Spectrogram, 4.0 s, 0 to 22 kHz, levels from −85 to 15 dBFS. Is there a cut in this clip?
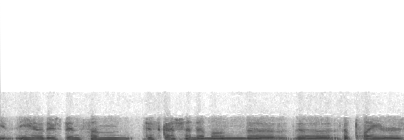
no; 0 cuts

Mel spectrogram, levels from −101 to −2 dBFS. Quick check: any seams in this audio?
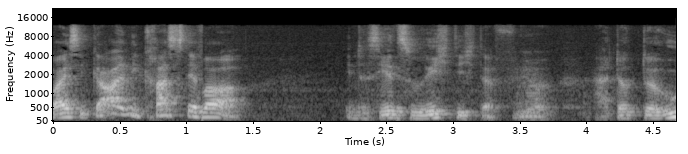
yes; 2 cuts; at 1.1 s, 2.6 s

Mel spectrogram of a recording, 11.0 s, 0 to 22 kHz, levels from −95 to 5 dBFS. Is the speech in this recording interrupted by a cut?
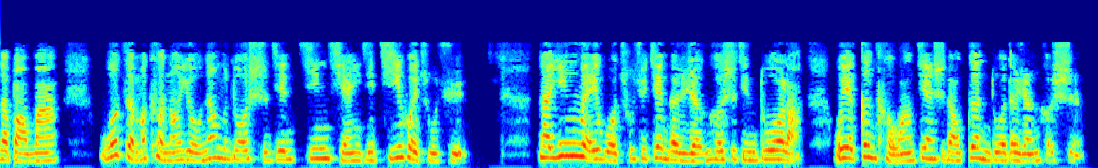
no; 0 cuts

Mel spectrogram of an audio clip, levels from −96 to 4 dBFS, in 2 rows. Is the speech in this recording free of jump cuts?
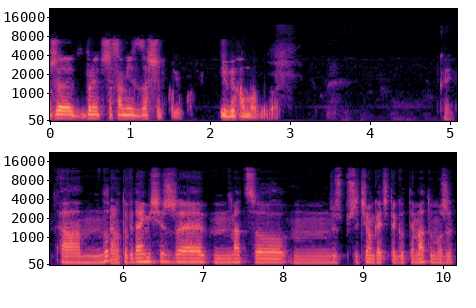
no; 5 cuts; at 1.5 s, 2.2 s, 5.8 s, 7.3 s, 8.6 s

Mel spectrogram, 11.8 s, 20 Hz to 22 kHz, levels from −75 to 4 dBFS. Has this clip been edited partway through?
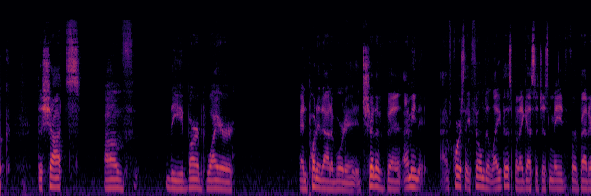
no; 0 cuts

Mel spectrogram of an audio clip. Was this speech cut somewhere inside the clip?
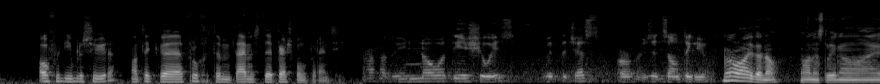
yes; 5 cuts; at 1.2 s, 3.5 s, 5.6 s, 6.1 s, 6.9 s

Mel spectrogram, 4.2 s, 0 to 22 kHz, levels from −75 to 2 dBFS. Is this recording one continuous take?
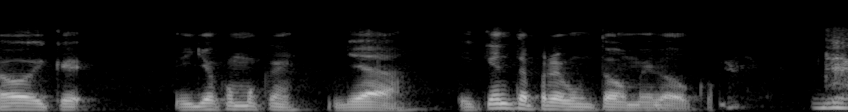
yes; 0 cuts

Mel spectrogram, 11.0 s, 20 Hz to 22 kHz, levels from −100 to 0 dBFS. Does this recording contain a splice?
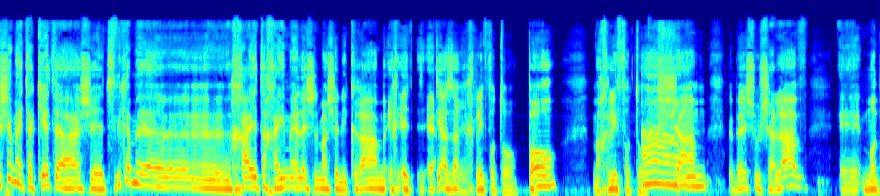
yes; 2 cuts; at 5.5 s, 6.5 s

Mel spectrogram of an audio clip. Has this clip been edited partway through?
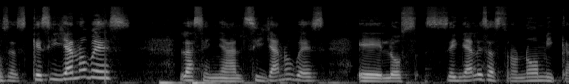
yes; 2 cuts; at 3.6 s, 4.2 s

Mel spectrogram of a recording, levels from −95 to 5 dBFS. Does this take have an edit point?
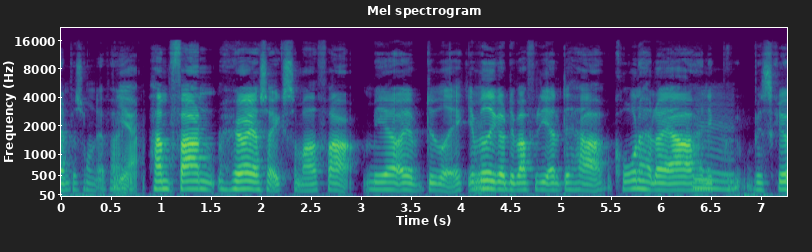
no; 0 cuts

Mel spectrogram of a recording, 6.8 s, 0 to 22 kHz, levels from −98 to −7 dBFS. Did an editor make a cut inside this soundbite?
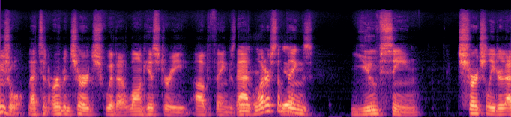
yes; 1 cut; at 3.1 s

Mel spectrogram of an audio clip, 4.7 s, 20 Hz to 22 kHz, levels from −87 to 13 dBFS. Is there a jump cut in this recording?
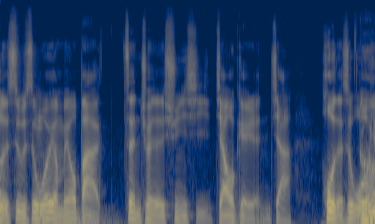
no; 0 cuts

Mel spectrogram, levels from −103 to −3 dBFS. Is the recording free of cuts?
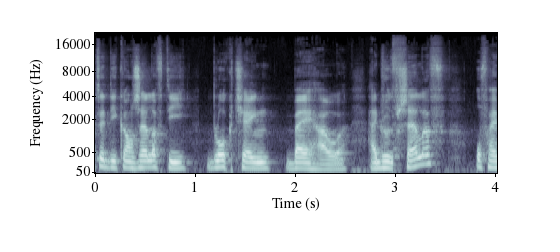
no; 2 cuts; at 1.0 s, 3.0 s

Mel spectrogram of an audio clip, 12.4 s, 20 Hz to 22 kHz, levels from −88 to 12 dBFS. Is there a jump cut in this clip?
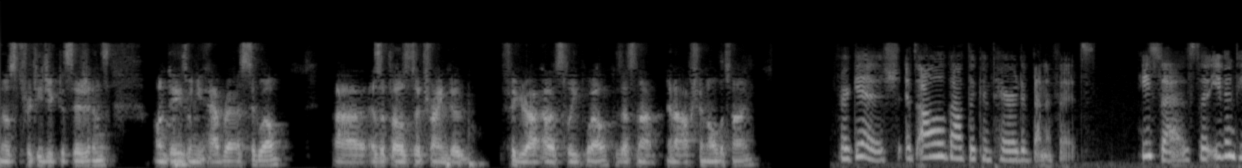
no; 0 cuts

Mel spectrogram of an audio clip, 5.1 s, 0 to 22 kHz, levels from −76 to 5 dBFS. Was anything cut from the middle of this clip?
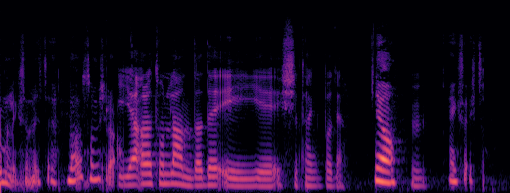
yes; 4 cuts; at 1.0 s, 1.4 s, 2.9 s, 3.3 s

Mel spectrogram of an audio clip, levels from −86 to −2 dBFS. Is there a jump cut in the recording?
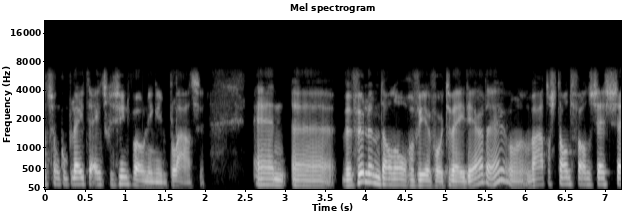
no; 0 cuts

